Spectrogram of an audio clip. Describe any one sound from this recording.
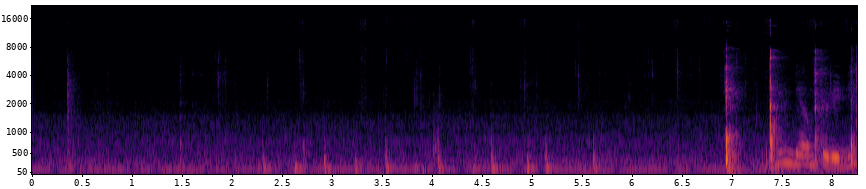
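A knife scrapes through ground meat against a glass dish.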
